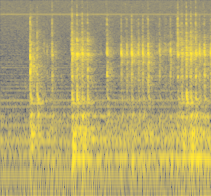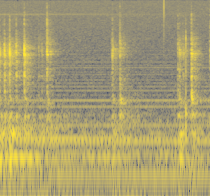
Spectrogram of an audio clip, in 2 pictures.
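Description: Computer keyboard typing: faint, irregular keystrokes, coming in a quick run through the first few seconds and thinning out toward the end.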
